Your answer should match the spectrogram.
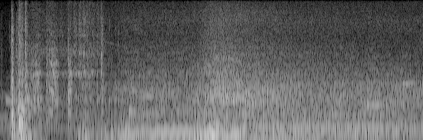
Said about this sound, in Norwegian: Og han kaster seg I bilen og kjører mot fjelltunvegen.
